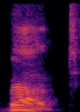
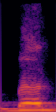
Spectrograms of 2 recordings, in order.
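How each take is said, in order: First: "ব্যাড" with a wide open æ; correct bad. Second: "ব্যাড" with a narrow bed-like e; old habit. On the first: Teacher gives the corrected form, "ব্যাড" with open æ. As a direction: hit and open the vowel in "ব্যাড". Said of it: "এটা হবে কি". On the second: Teacher recalls how we used to say it, "ব্যাড" with e. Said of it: "আমরা আগে কি বলতাম". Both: Shown as a demonstration.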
